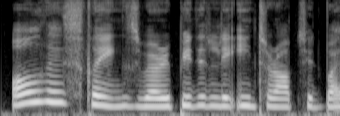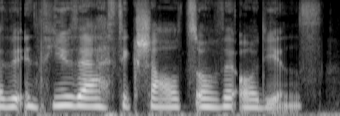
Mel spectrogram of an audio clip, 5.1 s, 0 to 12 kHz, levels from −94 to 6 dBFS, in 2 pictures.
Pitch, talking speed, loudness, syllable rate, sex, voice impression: 215 Hz, 155 wpm, -18 LUFS, 5.5 syllables/s, female, very feminine, very adult-like, thin, tensed, slightly weak, bright, slightly soft, clear, fluent, slightly raspy, cute, intellectual, refreshing, sincere, calm, very friendly, reassuring, very unique, elegant, slightly wild, sweet, lively, kind, slightly intense, slightly sharp, slightly modest, light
